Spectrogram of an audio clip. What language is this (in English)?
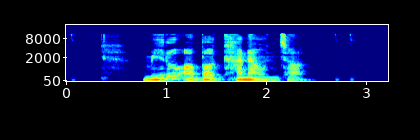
Nepali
